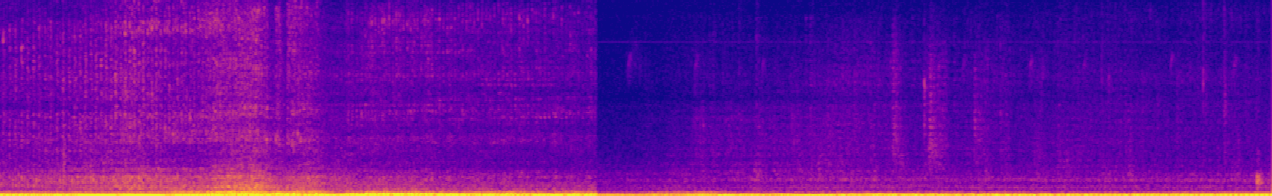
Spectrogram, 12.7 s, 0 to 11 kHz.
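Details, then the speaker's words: 1967 VW Beetle after swapping intake manifold, carburetor and distributor, first drive: low flat-four rumble with scattered pops and stumble on throttle; owner suspects lean running or valves. "So I took it for a drive. As you heard, it's still popping. It still doesn't want to take the throttle when I stab it."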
